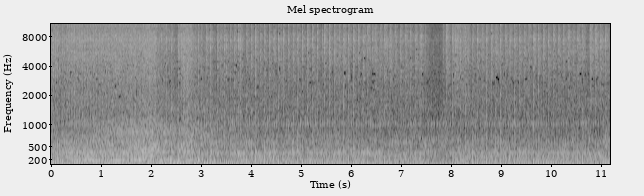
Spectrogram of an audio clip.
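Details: Free mini bike, single-cylinder, after draining water from the carb float bowl, throttle not working: steady even putter at about three and a half beats a second; idles fine.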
